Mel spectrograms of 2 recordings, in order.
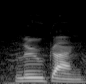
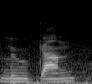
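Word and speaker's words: Lukang: old Street and it's lugang it's spelled l u k a n g but when you say it it's Liu gang it sounds like a g not a k so if you want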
